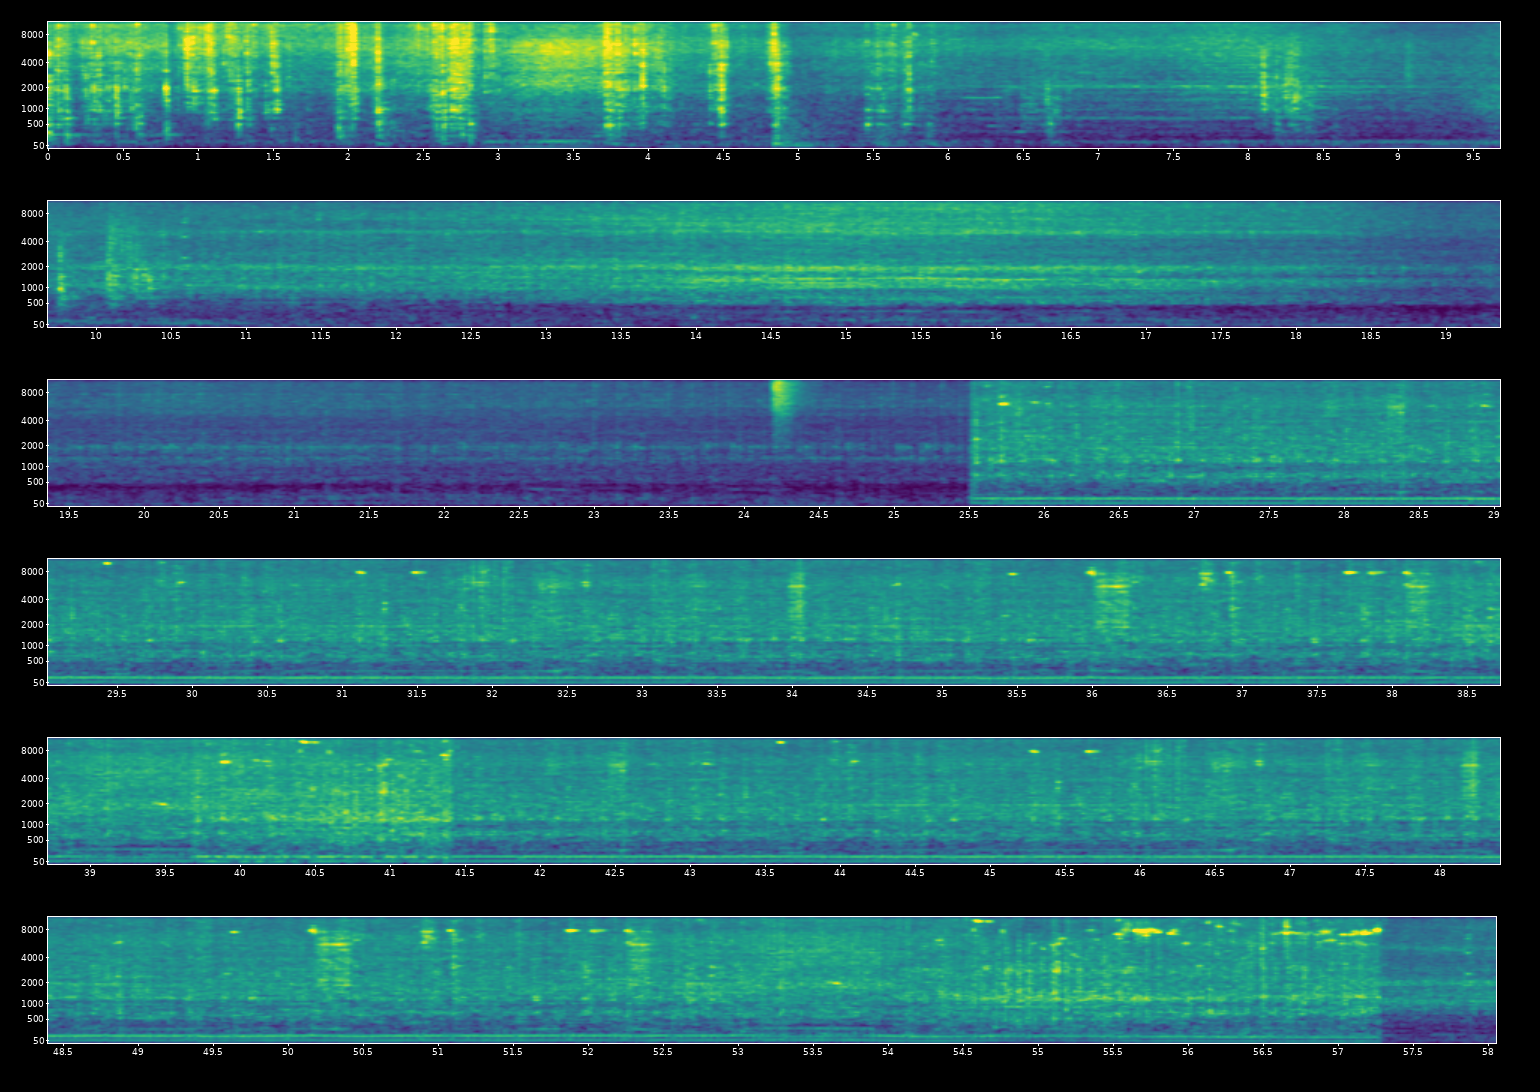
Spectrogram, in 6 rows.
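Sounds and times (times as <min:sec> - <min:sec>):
clanks and knocks: 0:00.0 - 0:13.6
heavy machinery diesel engine: 0:00.0 - 0:58.0.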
